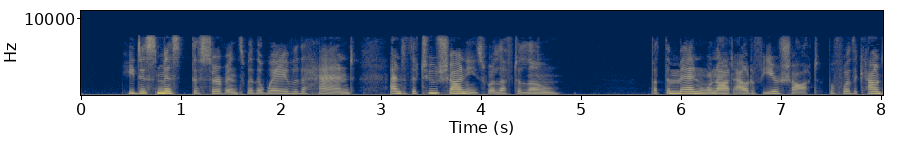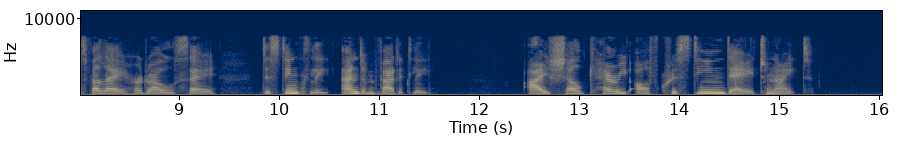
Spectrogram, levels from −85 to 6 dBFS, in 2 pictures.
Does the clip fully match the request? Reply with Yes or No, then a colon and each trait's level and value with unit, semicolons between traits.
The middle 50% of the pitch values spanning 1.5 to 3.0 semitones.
No: average, 3.4 semitones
